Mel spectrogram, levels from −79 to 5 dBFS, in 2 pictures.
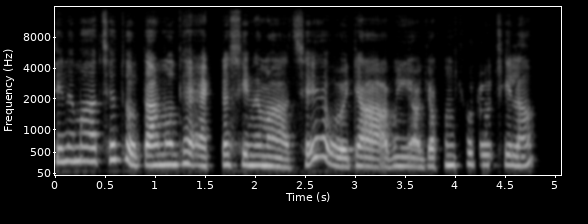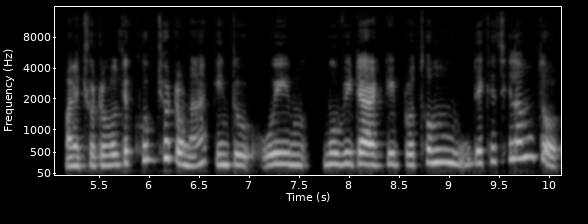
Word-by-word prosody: Cinema 305 Hz, +1 st, -1 dB
আছে, 300 Hz, +2 st, -4 dB
তো 330 Hz, -, +5 dB, 0.2 s
তার 215 Hz, 0 st, +7 dB
মধ্যে 230 Hz, +2 st, +1 dB, 0.2 s
একটা 205 Hz, +3 st, -2 dB
সিনেমা 220 Hz, -2 st, +2 dB
আছে 170 Hz, +7 st, -5 dB, 0.3 s
ঐটা 190 Hz, +2 st, +2 dB, 0.2 s
আমি 200 Hz, +3 st, -3 dB
অ -, -, +1 dB
যখন 195 Hz, +3 st, -1 dB
ছোটো 235 Hz, -2 st, -6 dB, 0.2 s
ছিলাম। 215 Hz, -2 st, -2 dB, 0.4 s
মানে 200 Hz, +1 st, +3 dB
ছোট 220 Hz, -, -2 dB
বলতে 230 Hz, +3 st, +1 dB
খুব 330 Hz, 0 st, -2 dB
ছোটো 370 Hz, -8 st, +3 dB
না, 205 Hz, -, -3 dB, 0.2 s
কিন্তু 230 Hz, 0 st, -1 dB, 0.3 s
ঐ -, -, +2 dB, 0.6 s
মুভিটা 245 Hz, +1 st, +2 dB
আরকি 230 Hz, +1 st, -1 dB
১ম 230 Hz, +5 st, 0 dB, 0.4 s
দেখেছিলাম 305 Hz, +7 st, -1 dB, 0.2 s
তো, -, -, +3 dB
230 Hz, 160 wpm, -21 LUFS, 215-270 Hz, 0.6 s, তার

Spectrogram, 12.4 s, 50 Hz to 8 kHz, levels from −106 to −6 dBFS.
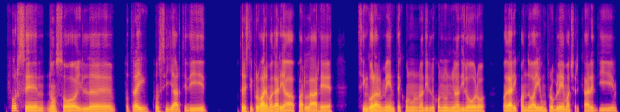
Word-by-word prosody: forse, 105 Hz, -, +1 dB
n 100 Hz, 0 st, -5 dB
non 105 Hz, +1 st, -2 dB
so, 95 Hz, -2 st, +2 dB
il 110 Hz, 0 st, +1 dB, 0.2 s
potrei 120 Hz, +2 st, 0 dB
consigliarti 125 Hz, 0 st, -2 dB
di 95 Hz, -1 st, -2 dB, 0.6 s
potresti 115 Hz, -2 st, 0 dB
provare 120 Hz, +3 st, +5 dB
magari 100 Hz, +1 st, +3 dB
a 90 Hz, -1 st, +1 dB
parlare 95 Hz, 0 st, 0 dB, 0.4 s
singolarmente 105 Hz, -2 st, +2 dB
con 95 Hz, -, -6 dB
1 95 Hz, 0 st, -3 dB
di 95 Hz, 0 st, -2 dB
l 95 Hz, +1 st, -3 dB
con 95 Hz, +1 st, -3 dB
ognuna 95 Hz, 0 st, 0 dB
di 95 Hz, -, -1 dB
loro, 95 Hz, 0 st, 0 dB, 0.3 s
magari 100 Hz, +1 st, +4 dB
quando 95 Hz, +2 st, -1 dB
hai 95 Hz, 0 st, +2 dB
un 100 Hz, 0 st, -2 dB
problema, 110 Hz, +1 st, +1 dB
cercare 100 Hz, -2 st, -3 dB
di, 95 Hz, 0 st, -6 dB
100 Hz, 140 wpm, -22 LUFS, 95-110 Hz, 0.6 s, provare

